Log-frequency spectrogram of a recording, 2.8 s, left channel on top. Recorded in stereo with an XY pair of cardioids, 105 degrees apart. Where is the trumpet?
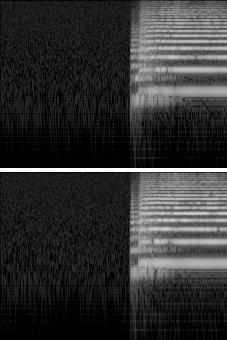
45° right, 3.5 m.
